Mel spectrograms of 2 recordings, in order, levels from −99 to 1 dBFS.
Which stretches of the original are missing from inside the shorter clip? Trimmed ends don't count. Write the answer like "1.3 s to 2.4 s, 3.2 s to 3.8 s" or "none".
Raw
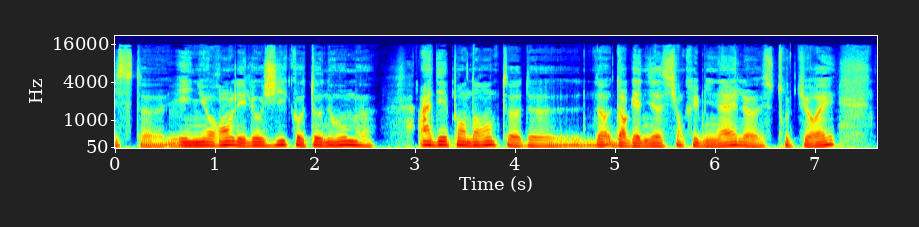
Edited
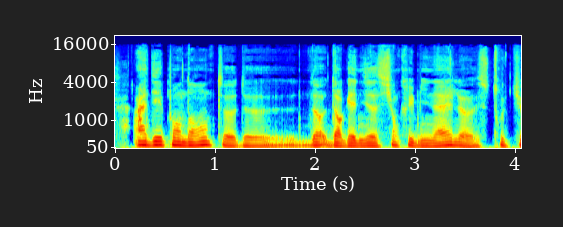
none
